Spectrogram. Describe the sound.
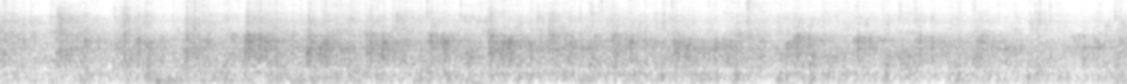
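A church audience applauds a guest preacher, many hands clapping in a dense, steady stream at an even, moderate level from start to finish.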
